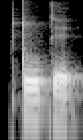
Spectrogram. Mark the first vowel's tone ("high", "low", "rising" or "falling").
high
